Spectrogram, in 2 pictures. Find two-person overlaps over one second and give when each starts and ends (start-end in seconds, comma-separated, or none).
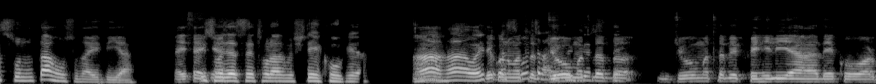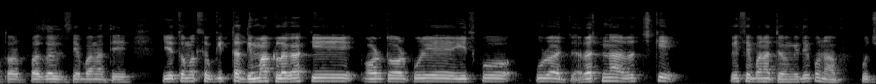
4.2-6.1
